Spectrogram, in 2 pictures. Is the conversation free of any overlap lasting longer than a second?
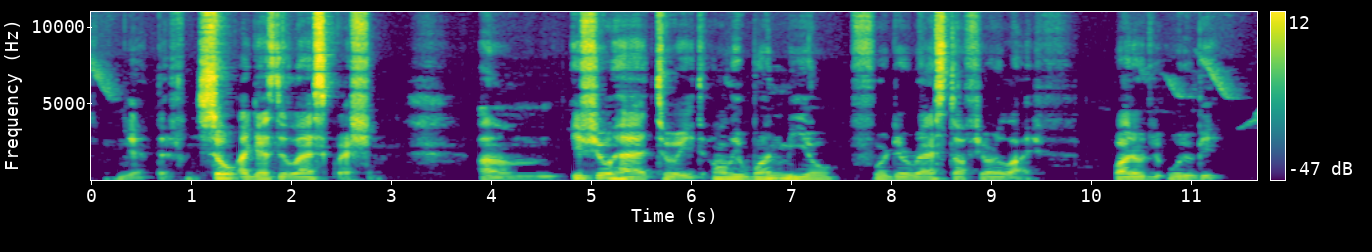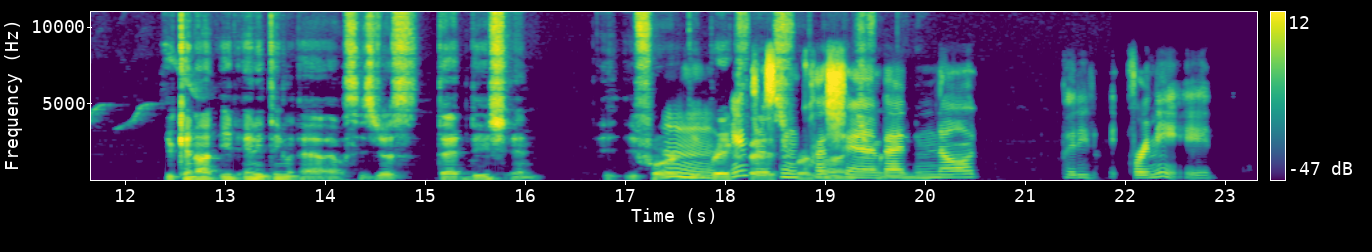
No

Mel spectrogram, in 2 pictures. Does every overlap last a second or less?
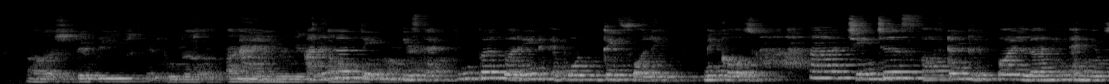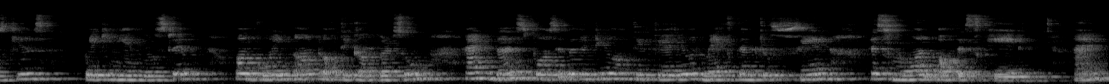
No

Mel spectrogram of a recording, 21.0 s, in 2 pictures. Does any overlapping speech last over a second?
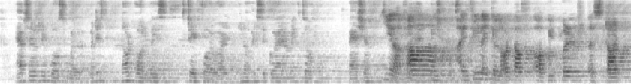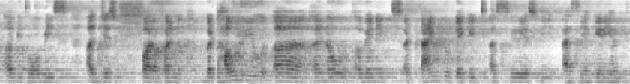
Yes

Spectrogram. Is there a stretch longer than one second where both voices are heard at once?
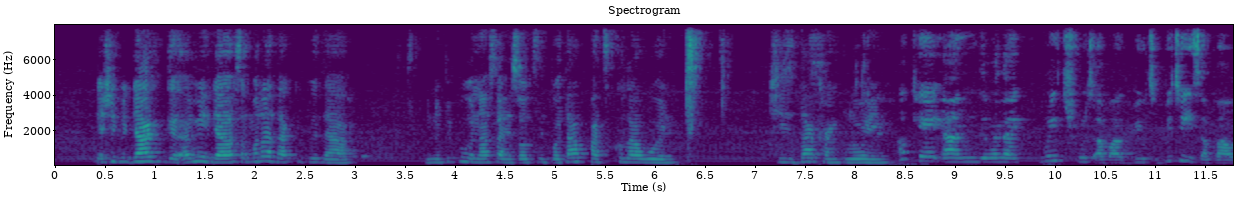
No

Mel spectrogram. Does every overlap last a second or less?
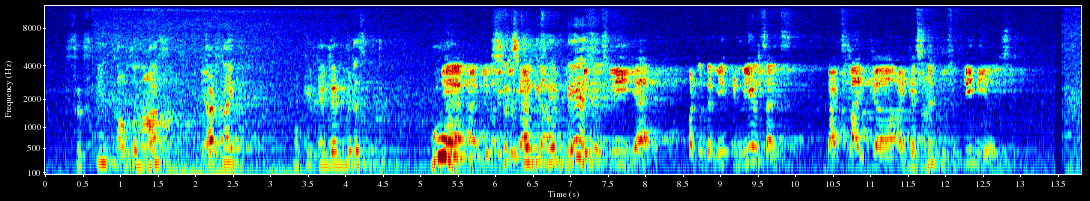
No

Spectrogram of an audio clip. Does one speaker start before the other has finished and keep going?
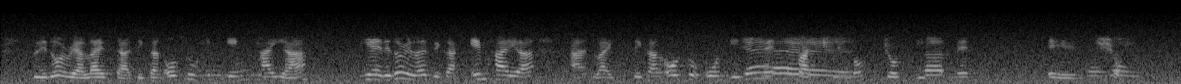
Yes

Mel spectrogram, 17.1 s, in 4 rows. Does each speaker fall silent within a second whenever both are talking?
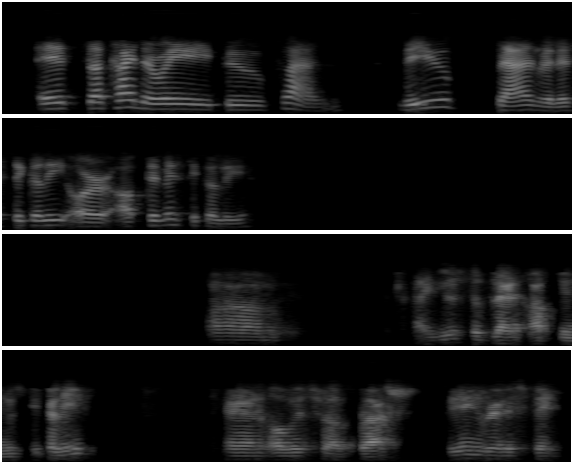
Yes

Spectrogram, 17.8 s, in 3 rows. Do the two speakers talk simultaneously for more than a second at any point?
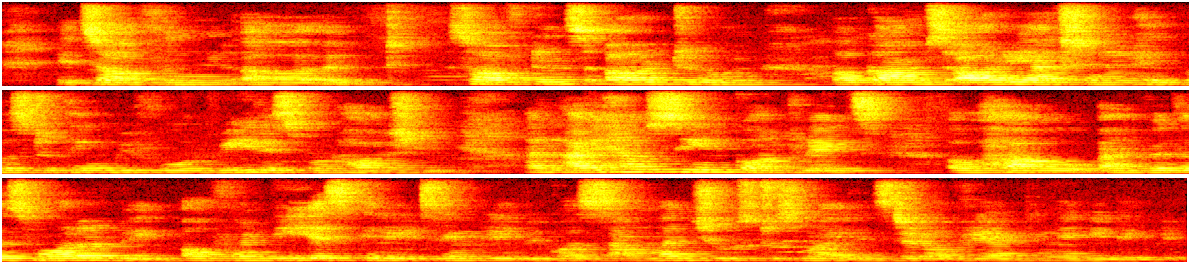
No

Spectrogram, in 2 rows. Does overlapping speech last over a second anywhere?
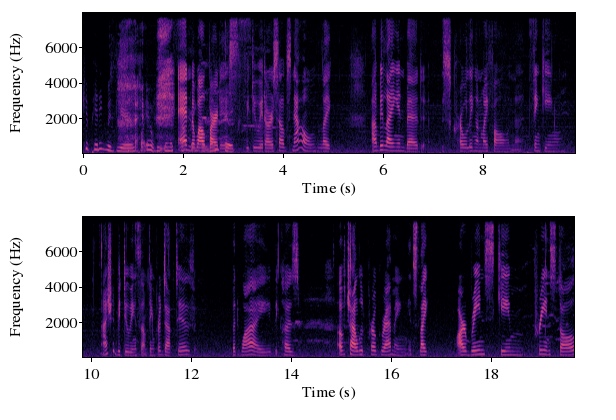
Yes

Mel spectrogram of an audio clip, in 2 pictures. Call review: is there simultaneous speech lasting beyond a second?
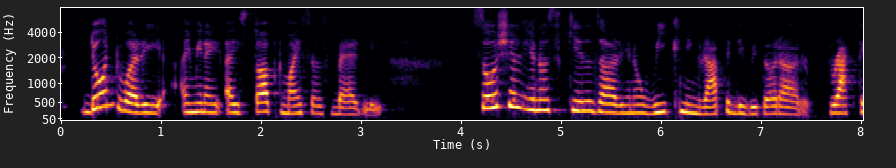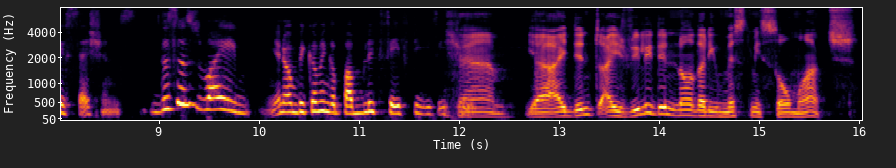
No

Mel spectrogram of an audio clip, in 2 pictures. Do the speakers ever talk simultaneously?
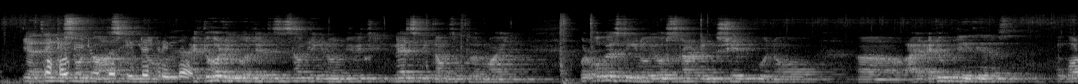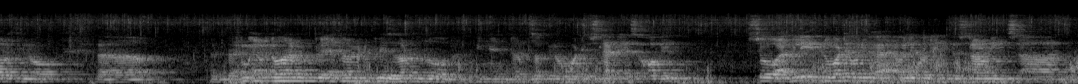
Yes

